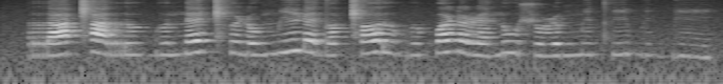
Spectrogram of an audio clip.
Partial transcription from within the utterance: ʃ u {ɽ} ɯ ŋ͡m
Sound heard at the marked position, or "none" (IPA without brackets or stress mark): ɭ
